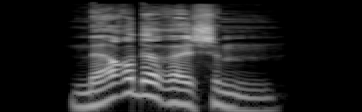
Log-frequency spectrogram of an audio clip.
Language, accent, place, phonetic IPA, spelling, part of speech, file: German, Germany, Berlin, [ˈmœʁdəʁɪʃm̩], mörderischem, adjective, De-mörderischem.ogg
- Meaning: strong dative masculine/neuter singular of mörderisch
